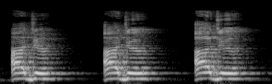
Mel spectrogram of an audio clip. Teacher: بس یہ چیز ہے جو ہم نے جہر میں لانی ہے کہ اس میں آپ کی کوئی بلندی، کوئی قوت، مخرج کے اوپر بھرپور کہہ لیں اعتماد ہونے کی وجہ سے، پکڑ ہونے کی وجہ سے بلندی اور قوت جو ہے وہ آ جاتی ہے، ووکل کارڈ بند ہو جاتے ہیں، سانس بند ہو جاتی ہے اور وائبریشن پیدا ہو جاتی ہے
